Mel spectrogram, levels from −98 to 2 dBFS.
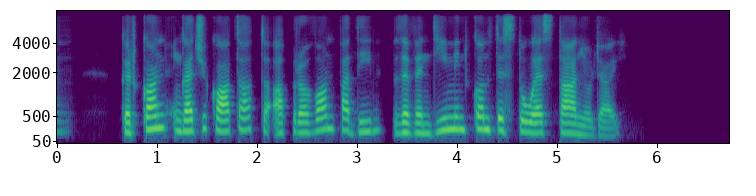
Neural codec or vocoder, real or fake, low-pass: codec, 16 kHz, about 1 kbps, DyCAST, with the encoder's durations; fake; 7.2 kHz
